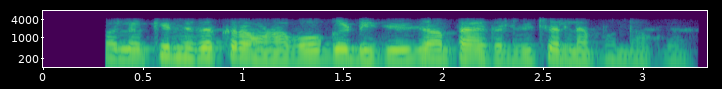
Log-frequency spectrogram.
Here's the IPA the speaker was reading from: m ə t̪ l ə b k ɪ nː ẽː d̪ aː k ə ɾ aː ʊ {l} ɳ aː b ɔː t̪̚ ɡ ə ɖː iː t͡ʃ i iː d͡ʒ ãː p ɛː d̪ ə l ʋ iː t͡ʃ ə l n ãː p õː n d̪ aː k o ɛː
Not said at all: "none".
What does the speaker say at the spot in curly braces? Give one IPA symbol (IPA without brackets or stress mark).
none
